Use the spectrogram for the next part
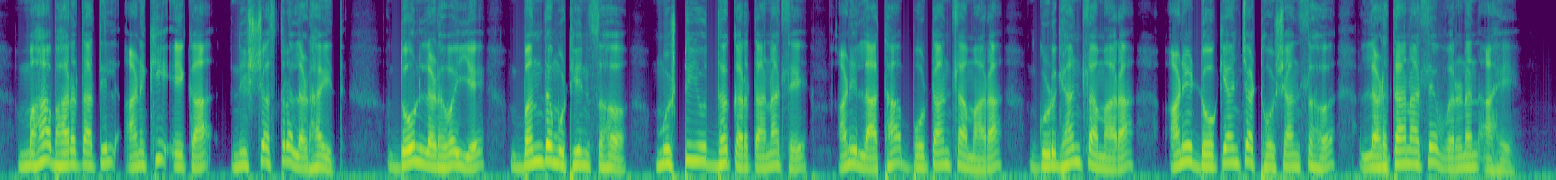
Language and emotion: Marathi, neutral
